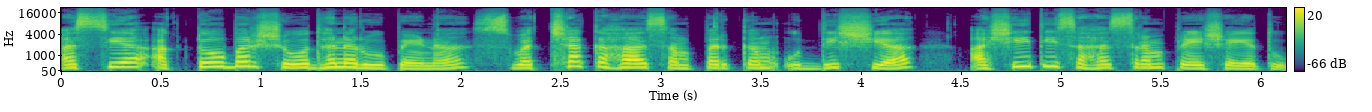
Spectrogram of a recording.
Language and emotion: Sanskrit, neutral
